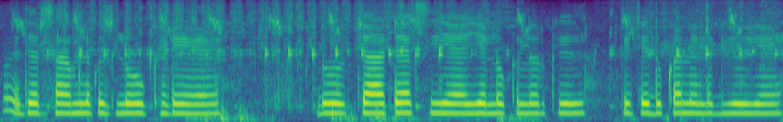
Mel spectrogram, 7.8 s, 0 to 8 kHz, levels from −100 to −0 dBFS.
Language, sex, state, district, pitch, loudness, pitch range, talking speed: Hindi, female, Rajasthan, Bikaner, 235 Hz, -16 LUFS, 230-235 Hz, 140 wpm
